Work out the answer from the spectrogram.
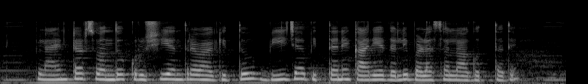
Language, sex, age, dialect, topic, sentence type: Kannada, female, 18-24, Mysore Kannada, agriculture, statement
